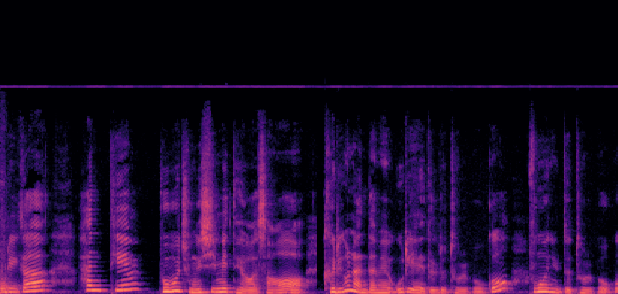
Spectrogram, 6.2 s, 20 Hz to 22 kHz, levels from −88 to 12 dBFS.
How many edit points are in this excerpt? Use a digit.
1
